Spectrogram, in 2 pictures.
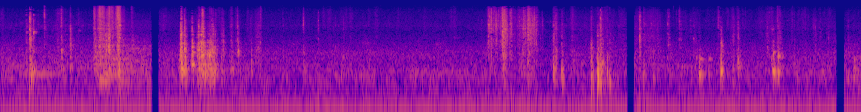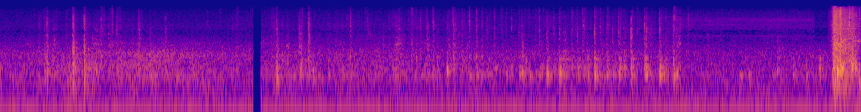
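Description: Clicks, knocks and clatter of hands working on a VW Beetle engine's fan belt, pulley and distributor leads. The sound comes in short bursts, broken by several sudden cuts.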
